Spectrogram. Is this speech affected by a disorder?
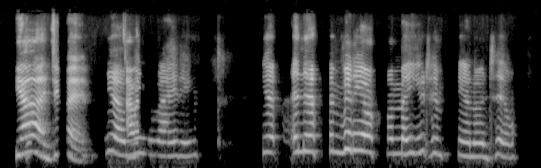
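Yes: cerebral palsy.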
